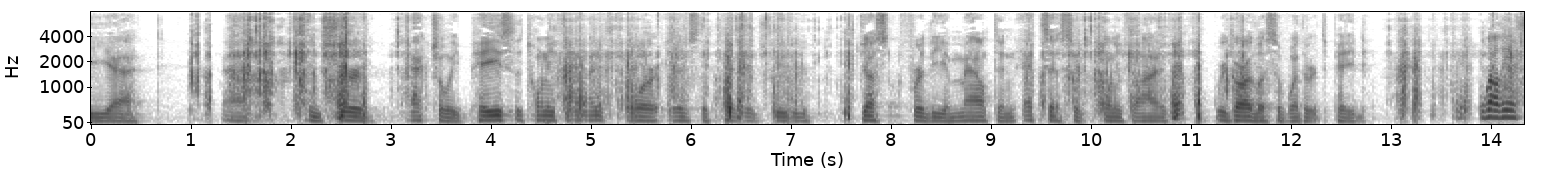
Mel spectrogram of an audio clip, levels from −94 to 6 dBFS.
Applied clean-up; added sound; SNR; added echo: neural mask model RNNoise.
